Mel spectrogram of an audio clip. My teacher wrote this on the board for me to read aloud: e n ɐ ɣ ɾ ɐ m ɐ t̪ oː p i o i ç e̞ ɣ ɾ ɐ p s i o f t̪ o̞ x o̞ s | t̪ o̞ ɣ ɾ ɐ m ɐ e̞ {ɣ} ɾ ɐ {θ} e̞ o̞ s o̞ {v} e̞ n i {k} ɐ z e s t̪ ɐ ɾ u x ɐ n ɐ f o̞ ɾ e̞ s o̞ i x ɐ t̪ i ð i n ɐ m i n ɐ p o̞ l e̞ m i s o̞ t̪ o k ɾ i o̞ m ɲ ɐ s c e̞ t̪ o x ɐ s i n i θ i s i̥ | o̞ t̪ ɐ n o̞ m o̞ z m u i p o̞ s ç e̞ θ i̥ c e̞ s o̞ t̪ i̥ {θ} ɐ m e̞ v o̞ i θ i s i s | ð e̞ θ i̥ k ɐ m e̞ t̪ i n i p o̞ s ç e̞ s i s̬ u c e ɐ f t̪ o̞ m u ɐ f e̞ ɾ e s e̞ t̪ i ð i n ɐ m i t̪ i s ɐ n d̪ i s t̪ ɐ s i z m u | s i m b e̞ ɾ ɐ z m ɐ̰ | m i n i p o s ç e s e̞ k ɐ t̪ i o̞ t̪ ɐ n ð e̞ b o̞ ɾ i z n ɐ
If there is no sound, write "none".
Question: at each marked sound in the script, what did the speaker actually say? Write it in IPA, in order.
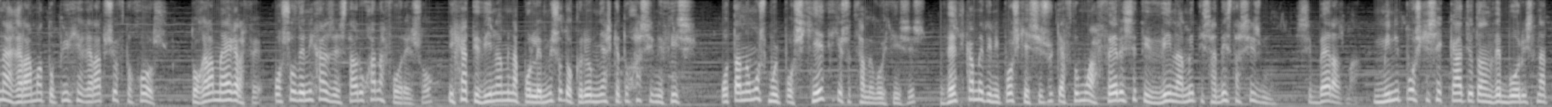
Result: ɣ, f, ð, x, θ

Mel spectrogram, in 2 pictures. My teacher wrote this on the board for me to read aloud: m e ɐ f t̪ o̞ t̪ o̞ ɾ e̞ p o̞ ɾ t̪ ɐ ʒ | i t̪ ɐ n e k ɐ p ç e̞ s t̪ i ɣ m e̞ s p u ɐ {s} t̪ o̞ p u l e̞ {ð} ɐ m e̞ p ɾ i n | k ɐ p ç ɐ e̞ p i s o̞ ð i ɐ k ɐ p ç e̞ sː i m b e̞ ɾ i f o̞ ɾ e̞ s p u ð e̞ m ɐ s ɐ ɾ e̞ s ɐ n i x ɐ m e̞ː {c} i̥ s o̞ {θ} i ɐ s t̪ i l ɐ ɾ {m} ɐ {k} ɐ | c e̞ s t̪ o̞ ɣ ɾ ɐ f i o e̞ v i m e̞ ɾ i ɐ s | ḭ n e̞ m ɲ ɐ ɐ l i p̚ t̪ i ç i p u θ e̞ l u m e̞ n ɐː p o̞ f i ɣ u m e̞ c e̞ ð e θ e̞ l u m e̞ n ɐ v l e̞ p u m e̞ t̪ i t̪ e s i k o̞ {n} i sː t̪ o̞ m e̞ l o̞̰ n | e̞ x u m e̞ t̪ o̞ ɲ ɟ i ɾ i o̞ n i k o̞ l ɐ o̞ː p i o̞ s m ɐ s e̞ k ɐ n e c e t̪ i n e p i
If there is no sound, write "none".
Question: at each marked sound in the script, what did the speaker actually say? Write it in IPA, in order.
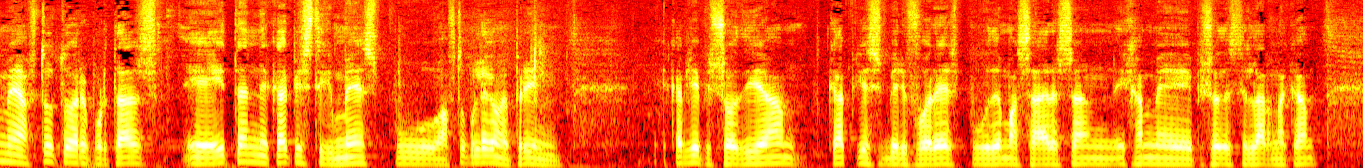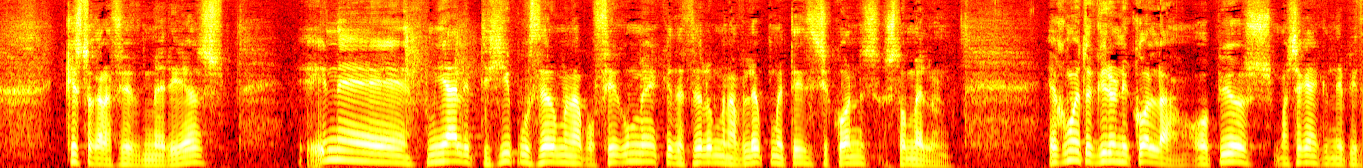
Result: f, ɣ, p, ð, n, k, n

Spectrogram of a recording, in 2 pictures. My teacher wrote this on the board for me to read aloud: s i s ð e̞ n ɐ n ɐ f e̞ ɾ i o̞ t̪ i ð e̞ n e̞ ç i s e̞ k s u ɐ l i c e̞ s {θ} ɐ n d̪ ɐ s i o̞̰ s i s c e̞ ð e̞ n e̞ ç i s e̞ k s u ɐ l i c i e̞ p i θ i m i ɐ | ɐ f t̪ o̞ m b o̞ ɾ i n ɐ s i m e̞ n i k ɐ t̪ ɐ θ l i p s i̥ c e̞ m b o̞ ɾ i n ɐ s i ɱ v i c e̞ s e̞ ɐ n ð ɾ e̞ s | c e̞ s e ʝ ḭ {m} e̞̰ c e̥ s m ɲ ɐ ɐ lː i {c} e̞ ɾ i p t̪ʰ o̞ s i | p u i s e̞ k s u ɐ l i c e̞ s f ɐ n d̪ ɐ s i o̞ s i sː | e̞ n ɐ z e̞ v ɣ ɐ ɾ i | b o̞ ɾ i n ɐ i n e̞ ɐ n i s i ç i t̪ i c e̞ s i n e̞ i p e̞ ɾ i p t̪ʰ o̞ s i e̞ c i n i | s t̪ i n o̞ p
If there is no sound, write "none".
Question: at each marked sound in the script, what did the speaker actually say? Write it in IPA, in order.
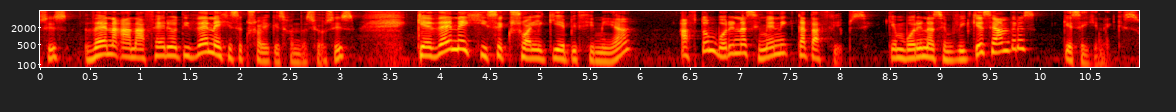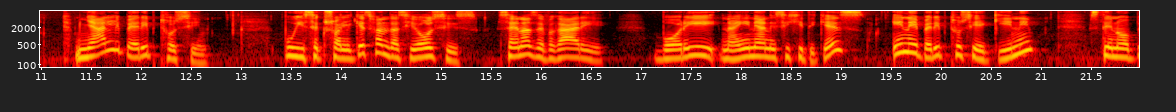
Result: f, n, p

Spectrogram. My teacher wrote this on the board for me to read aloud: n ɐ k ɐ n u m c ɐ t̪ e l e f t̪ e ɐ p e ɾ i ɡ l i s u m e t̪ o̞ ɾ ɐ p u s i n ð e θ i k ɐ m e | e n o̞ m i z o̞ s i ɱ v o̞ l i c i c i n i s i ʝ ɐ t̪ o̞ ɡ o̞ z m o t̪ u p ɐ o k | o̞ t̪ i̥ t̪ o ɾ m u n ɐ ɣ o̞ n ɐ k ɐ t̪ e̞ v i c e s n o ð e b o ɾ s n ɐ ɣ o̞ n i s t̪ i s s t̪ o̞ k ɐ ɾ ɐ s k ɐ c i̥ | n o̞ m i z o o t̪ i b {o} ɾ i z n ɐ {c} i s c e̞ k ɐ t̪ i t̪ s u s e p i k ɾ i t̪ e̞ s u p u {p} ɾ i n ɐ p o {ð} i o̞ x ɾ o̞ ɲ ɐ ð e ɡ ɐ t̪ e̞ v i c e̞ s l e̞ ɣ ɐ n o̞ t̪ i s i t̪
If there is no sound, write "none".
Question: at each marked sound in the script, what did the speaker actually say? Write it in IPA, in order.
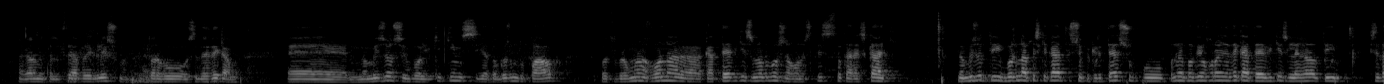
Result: o, p, p, ð

